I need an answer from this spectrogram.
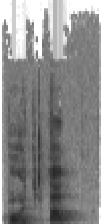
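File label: bearcub osezno, Chamacoco word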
